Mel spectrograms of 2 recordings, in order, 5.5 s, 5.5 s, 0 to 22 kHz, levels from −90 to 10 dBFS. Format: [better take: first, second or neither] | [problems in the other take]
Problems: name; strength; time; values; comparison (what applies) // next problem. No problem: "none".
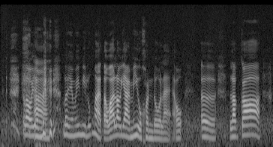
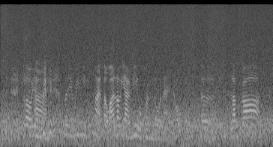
first | hiss; loud; throughout; 2 dB below the speech; faint in the first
